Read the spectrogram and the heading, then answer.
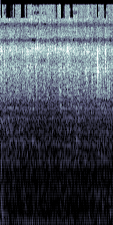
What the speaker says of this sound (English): Just lay them in the hot oil.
